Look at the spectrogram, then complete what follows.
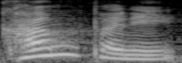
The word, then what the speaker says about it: company: Então, por exemplo, a bolinha maior em company mostra que a primeira sílaba é a sílaba tônica, é a que você tem que intensificar, company.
